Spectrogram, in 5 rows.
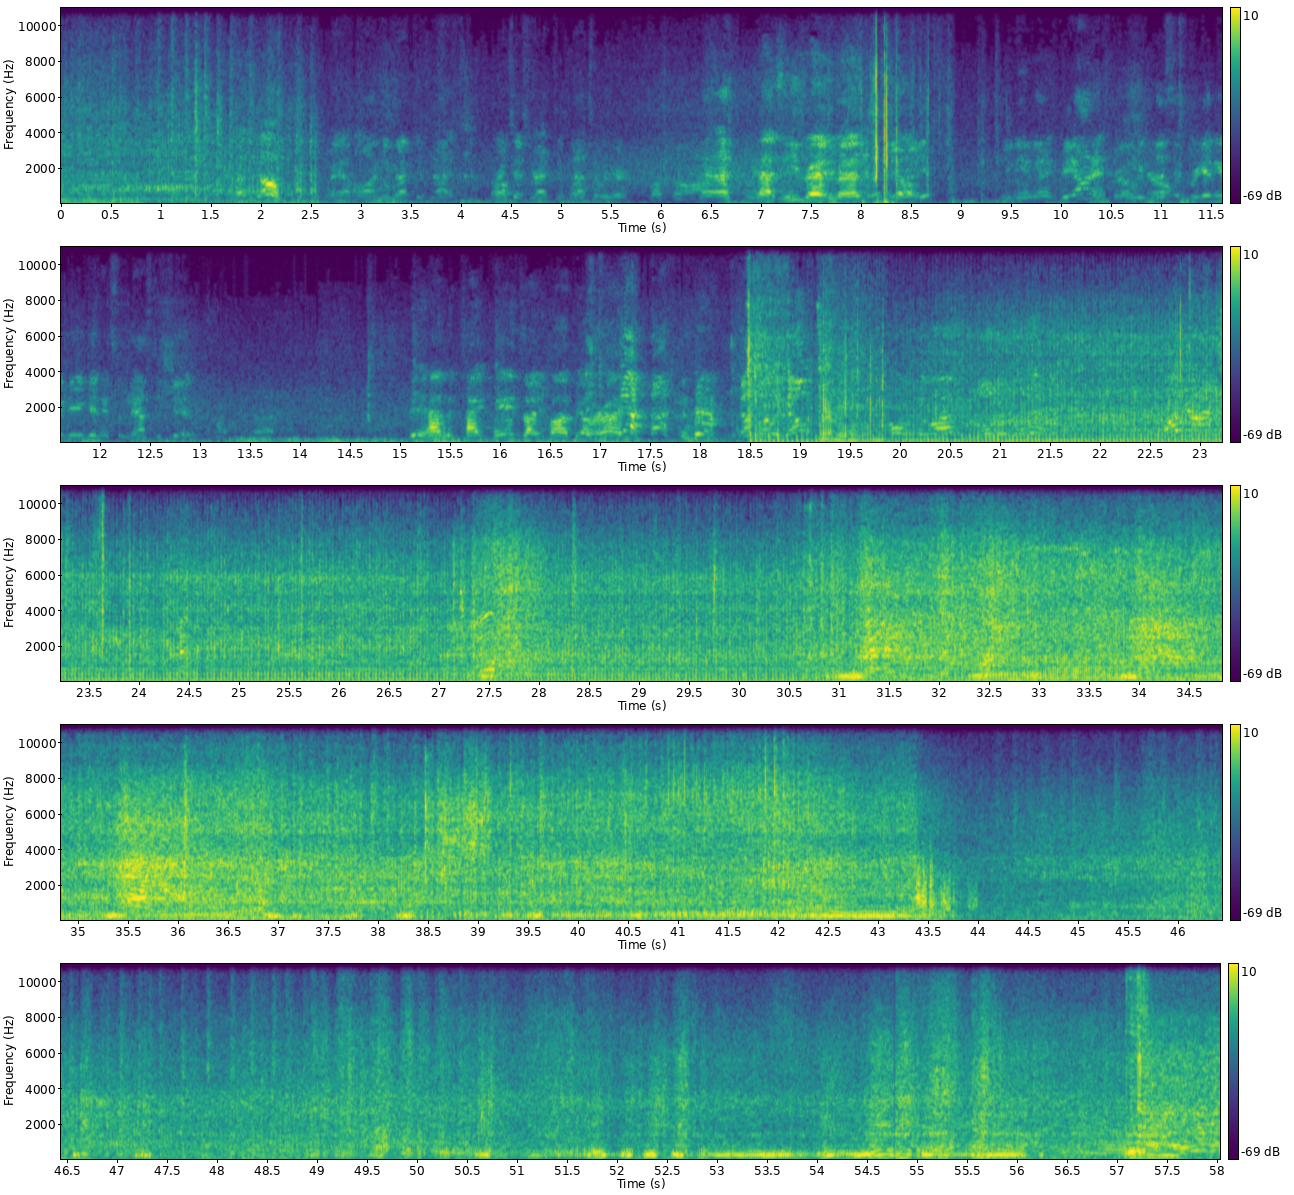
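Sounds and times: dirt bike engines revving: 0.0s - 3.2s, 16.9s - 58.0s.

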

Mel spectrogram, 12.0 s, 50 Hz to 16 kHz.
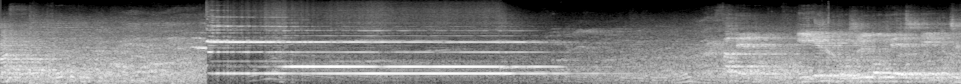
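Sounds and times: locomotive whistle chord: 2.5s - 7.8s.

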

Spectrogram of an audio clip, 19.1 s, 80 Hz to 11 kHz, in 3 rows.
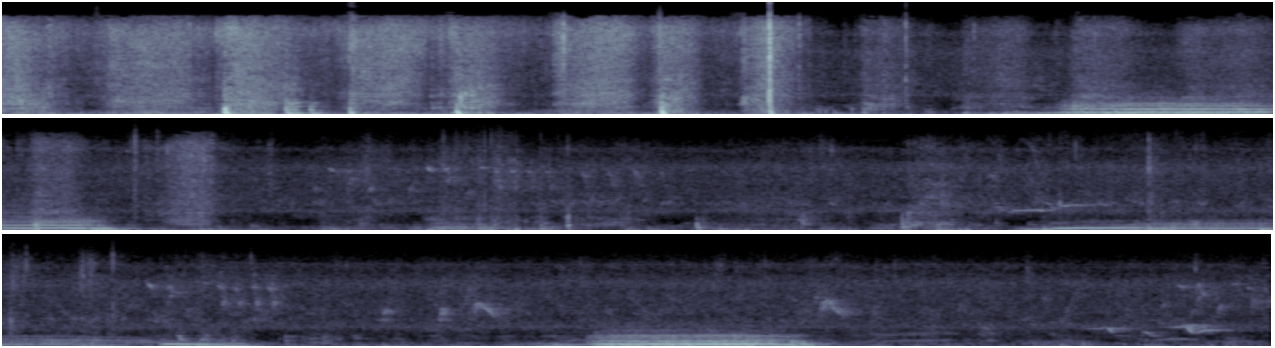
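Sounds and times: cow mooing: 5.2s - 7.0s, 15.6s - 16.8s
faint bird chirps: 7.6s - 16.0s.

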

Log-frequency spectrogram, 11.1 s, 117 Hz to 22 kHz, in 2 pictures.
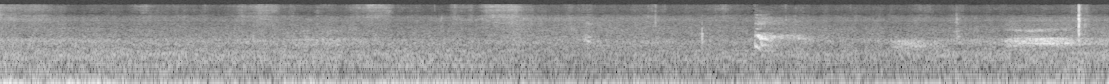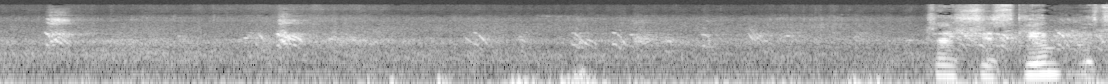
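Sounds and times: low steady rumble: 0.0s - 10.2s
birds calling: 2.8s - 11.0s.

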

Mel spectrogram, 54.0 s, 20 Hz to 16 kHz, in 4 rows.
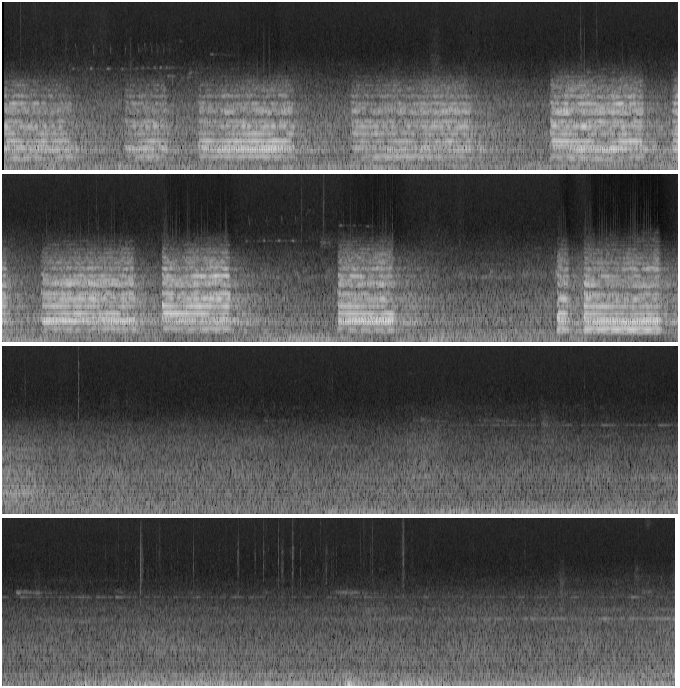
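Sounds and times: train air horn blasts: 0.0s - 6.3s, 6.9s - 10.0s, 10.9s - 18.7s, 20.1s - 22.3s, 24.6s - 28.0s.

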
